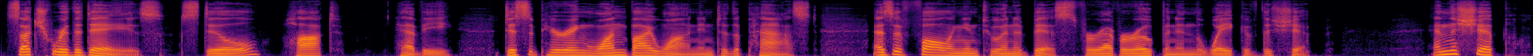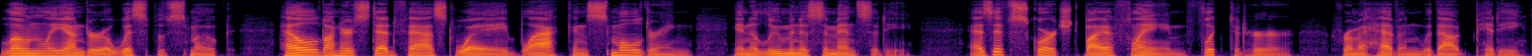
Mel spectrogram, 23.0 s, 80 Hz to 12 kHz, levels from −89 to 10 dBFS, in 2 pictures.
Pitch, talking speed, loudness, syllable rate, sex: 120 Hz, 165 wpm, -21 LUFS, 5.0 syllables/s, male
